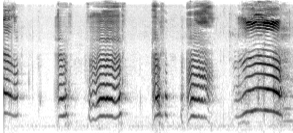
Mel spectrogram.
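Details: Baby crying before dad makes a motorboat sound to distract the baby: repeated rising and falling wails, about five cry bursts with short gaps for breath.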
